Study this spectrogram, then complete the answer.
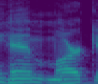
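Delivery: ordinary delivery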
